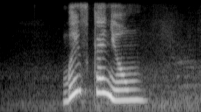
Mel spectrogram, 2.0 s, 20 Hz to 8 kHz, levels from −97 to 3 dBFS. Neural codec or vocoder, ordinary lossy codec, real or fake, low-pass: vocoder, 22.05 kHz, 80 mel bands, WaveNeXt; none; fake; 7.2 kHz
